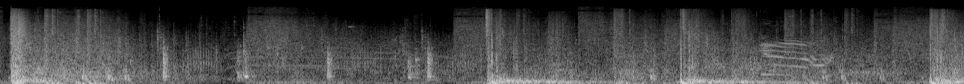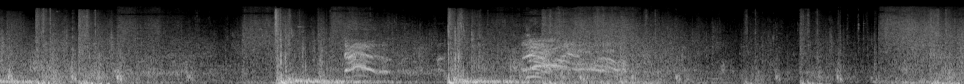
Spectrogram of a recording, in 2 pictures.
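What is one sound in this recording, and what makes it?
Cannon fire booms and explosions burst with heavy rumbling.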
